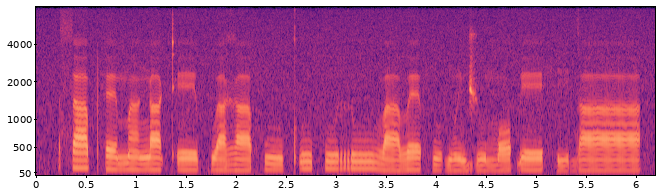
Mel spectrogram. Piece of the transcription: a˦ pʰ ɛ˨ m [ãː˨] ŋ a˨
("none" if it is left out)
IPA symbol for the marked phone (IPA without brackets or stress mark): ã˨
